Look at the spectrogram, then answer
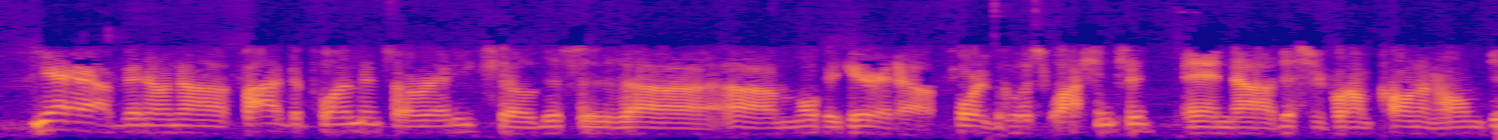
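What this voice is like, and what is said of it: Noticeable regional accent. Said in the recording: “I like your accent.”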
